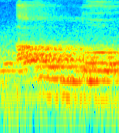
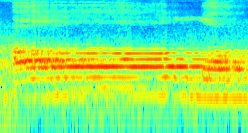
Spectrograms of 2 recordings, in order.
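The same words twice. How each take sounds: First: The first vowel is kept short. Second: The first vowel is drawn out long. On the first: The speaker calls it right. "wajib dibaca Allah" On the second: The speaker calls it wrong. "Jangan panjangkan arm"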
